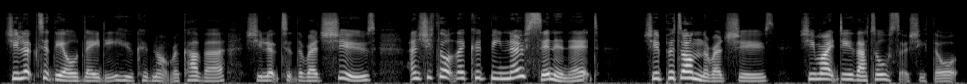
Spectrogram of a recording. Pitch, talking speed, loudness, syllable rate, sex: 210 Hz, 240 wpm, -20 LUFS, 5.5 syllables/s, female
